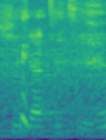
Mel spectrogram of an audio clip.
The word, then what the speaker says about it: Shugga Titi: Stick and stay while we talk to the lady known as Shugga Titi. Did I get the pronunciation right? Yeah. Shugga Titi.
